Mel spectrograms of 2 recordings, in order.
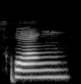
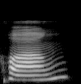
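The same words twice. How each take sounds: First: The syllable is said in the first tone. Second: The syllable is said in the second, rising tone. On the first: "yang pertama contohnya itu huang" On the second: "nada kedua itu dia naik ke atas"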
